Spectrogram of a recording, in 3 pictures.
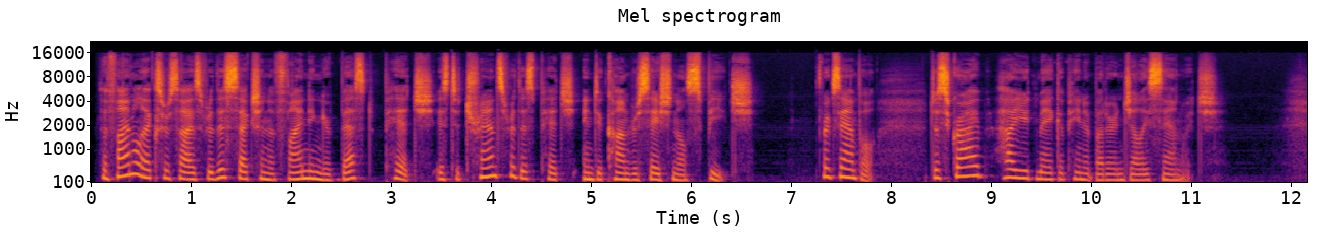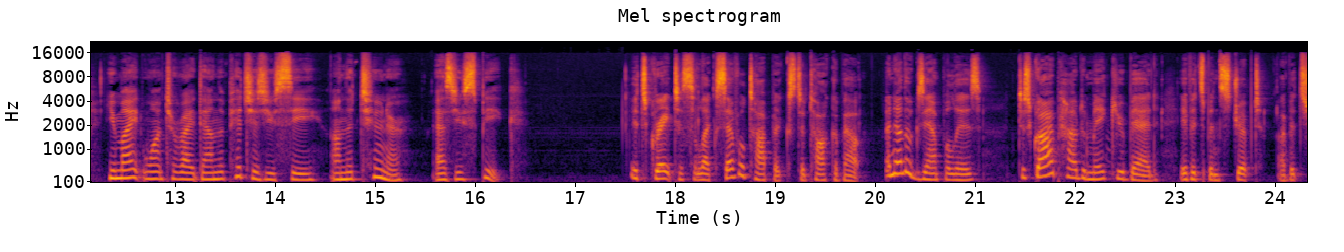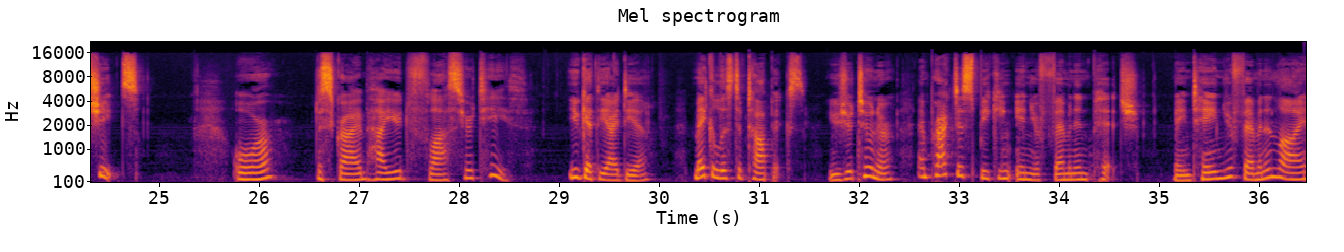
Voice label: Voice Fem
